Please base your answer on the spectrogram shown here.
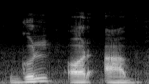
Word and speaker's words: गुलाब: Cyclone गुलाब का नाम पाकिस्तान ने दिया है और इसका अगर जो प्रोनाउंसिएशन है उसकी बात करें तो इसका प्रोनाउंसिएशन कुछ इस तरह से है, गुल और आब।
